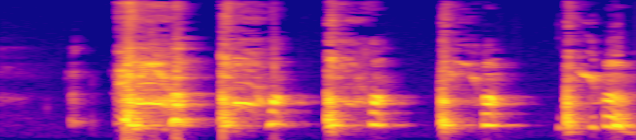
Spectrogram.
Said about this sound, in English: Oh, God, I'm starting coughing again.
